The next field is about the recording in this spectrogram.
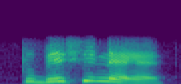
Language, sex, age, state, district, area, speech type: Bengali, female, 18-30, West Bengal, Alipurduar, rural, conversation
